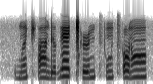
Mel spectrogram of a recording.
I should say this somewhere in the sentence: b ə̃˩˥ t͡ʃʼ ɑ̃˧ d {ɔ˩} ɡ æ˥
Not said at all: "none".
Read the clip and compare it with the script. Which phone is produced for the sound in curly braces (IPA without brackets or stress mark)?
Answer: ə˩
